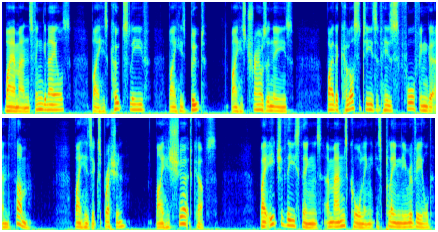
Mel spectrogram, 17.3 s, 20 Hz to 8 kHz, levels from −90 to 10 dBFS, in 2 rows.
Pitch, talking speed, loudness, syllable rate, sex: 115 Hz, 140 wpm, -19 LUFS, 4.4 syllables/s, male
